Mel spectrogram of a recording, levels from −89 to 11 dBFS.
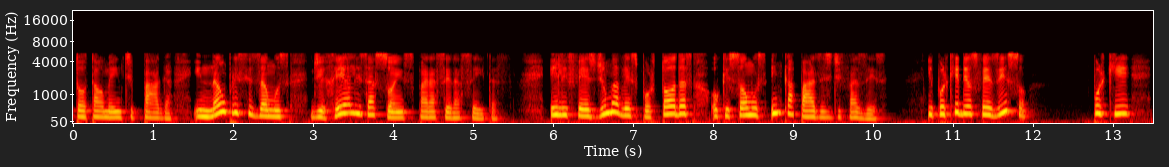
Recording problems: high frequencies cut off; noticeable; nothing above 5.5 kHz

